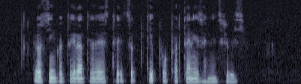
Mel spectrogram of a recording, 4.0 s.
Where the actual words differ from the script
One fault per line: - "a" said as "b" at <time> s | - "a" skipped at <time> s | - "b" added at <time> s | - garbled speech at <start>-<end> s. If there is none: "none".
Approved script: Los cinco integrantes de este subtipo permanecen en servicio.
none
